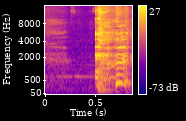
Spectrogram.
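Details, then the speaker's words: Adult still congested and sick, with a lingering cough heard in the voice, gives two quick coughs after a moment of quiet, sounding loose and somewhat congested. "I'm still like congested and I still have a cough and you can still hear it in my voice"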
